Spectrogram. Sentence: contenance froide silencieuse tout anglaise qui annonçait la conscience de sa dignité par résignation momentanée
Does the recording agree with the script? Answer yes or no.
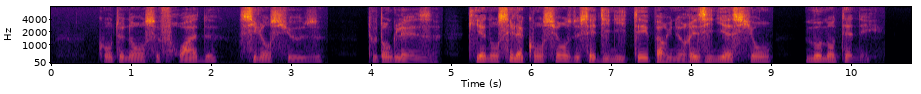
no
